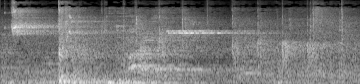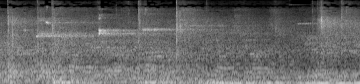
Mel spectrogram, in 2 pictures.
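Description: A volleyball is struck with sharp slaps in a large echoing gym.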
